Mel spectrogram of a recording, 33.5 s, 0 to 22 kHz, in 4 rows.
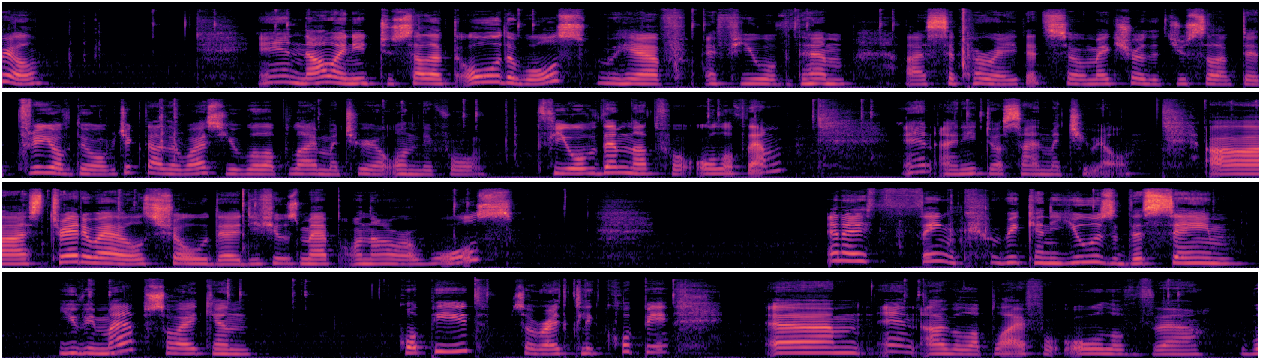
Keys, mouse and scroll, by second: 1.0 click, 1.8 click, 1.9 click, 2.6 click, 2.7 click, 3.4 click, 3.5 click, 4.6 ctrl+click, 5.3 ctrl+click, 5.8 ctrl+click, 9.5 m, 10.5 click, 10.9 middle click, 11.0 middle click, 11.4 click, 11.5 double click, 12.7-13.1 scroll up 1, 13.1 click, 13.1 click, 13.8 click, 13.8 click, 14.1 click, 14.2 click, 14.8 click, 14.9 click, 16.4 middle click, 16.6 middle click, 16.7 middle click, 16.9 double middle click, 17.0 middle click, 17.2 middle click, 17.5 right click, 17.6 double right click, 18.3 click, 18.4 click, 19.8 click, 19.8 click, 23.2 alt+w, 24.0 click, 25.7 right click, 26.6 click, 27.1 right click, 27.1 double right click, 28.3 click, 28.4 click, 29.6 click, 29.7 click, 31.1 right click, 31.2 right click, 32.9 click, 33.0 click.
